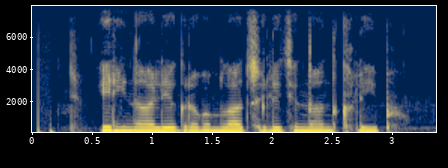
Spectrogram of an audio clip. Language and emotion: Russian, neutral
